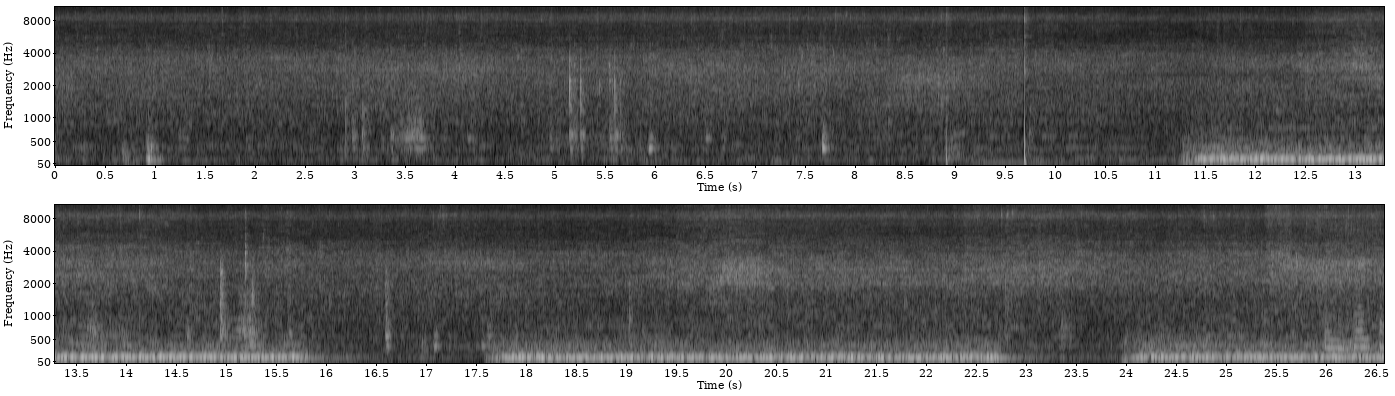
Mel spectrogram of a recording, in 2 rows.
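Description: Pork chops sizzling in a hot pan, with scattered light clicks of metal tongs. From about 11 seconds in, a loud low mechanical hum comes on and off three times, each spell lasting about four to five seconds, over the sizzle.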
